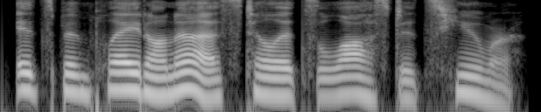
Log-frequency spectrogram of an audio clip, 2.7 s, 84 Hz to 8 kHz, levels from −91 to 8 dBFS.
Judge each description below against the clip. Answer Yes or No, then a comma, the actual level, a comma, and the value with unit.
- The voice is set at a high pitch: No, medium, 175 Hz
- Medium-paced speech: No, fast, 220 wpm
